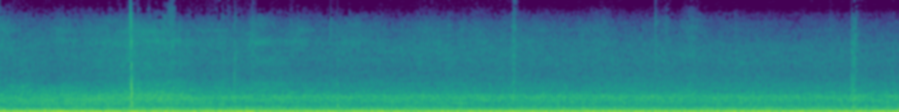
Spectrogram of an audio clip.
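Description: Steady low rumble and running noise of an Amtrak Budd Amfleet passenger coach rolling along the track, heard from inside the coach, with a few faint clicks.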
